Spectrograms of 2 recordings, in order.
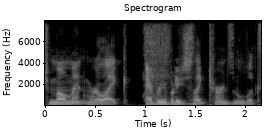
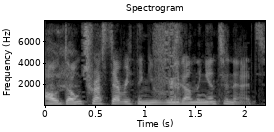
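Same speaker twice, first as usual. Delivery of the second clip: put-on 1950s diner waitress accent, louder; 7 dB louder than usual. Answering a diner looking over his menu, in a 1950s waitress accent. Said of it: "randomly did like a 50s waitress accent".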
